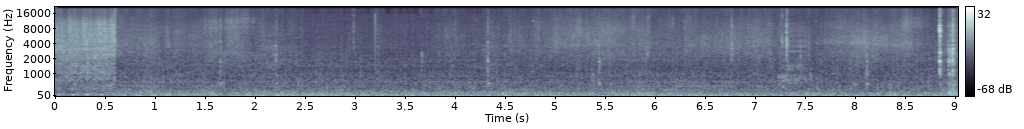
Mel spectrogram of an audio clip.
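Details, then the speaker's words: Chevy Blazer with sputtering idle: deep lumpy idle with uneven chugging, dropping between four and three cylinders; bad gas and an intake manifold gasket suspected, not confirmed; misfire. "sounds like it's running on at least 4 cylinders so I'm going to go ahead and move it over there real quick and we'll get started oh down to three back to four"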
